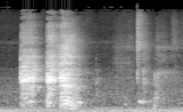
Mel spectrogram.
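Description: A short coughing fit: two loud, harsh coughs in quick succession, then a brief pause and a softer, weaker cough. No talking.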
